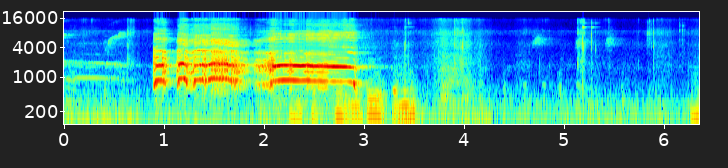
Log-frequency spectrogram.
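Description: A rooster crowing once, about a second in: a loud call of a few quick notes running into one long held note that drops at the end.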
